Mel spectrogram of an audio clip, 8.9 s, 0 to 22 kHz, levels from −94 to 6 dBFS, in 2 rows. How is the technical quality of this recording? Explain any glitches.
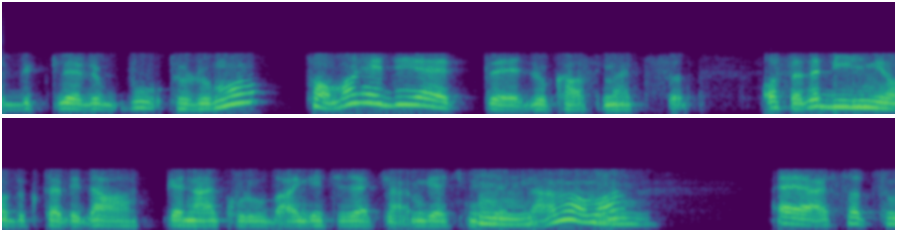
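Quality is poor throughout, with one fault. Speex codec: a low-bitrate CELP setting, which fits roughly 11 kbps within a 150 Hz to 3.5 kHz line band, starves the excitation, making speech audibly hoarse, noisy and muffled.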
